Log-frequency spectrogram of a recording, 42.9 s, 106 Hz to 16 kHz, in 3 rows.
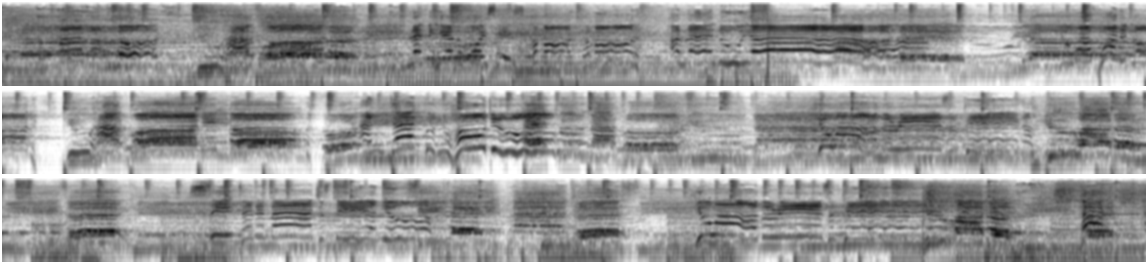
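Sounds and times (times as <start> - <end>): gospel choir singing: 0.0 - 42.9
steady beat: 34.6 - 42.9.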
